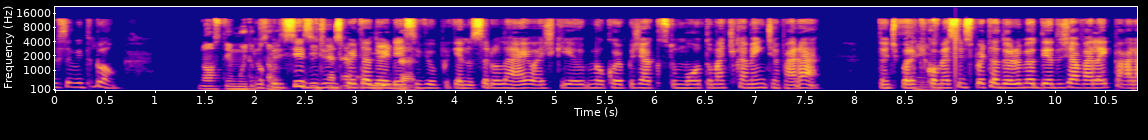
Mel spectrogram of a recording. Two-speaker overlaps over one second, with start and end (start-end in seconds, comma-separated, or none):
2.0-3.7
